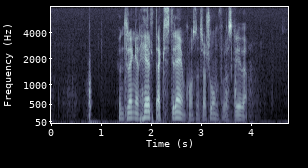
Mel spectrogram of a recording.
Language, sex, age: Norwegian, male, 21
